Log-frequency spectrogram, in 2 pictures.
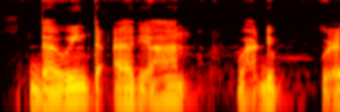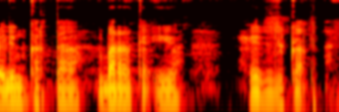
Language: Somali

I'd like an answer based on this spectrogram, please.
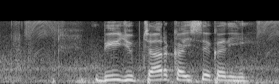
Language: Bhojpuri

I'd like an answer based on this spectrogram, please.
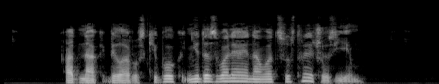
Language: Belarusian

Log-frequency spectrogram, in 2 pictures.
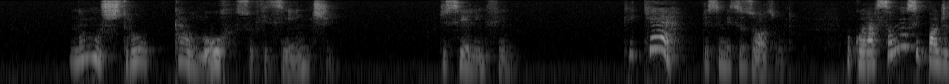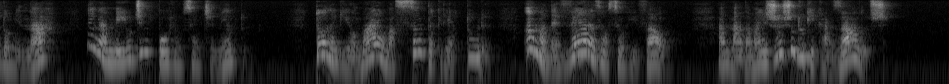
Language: Portuguese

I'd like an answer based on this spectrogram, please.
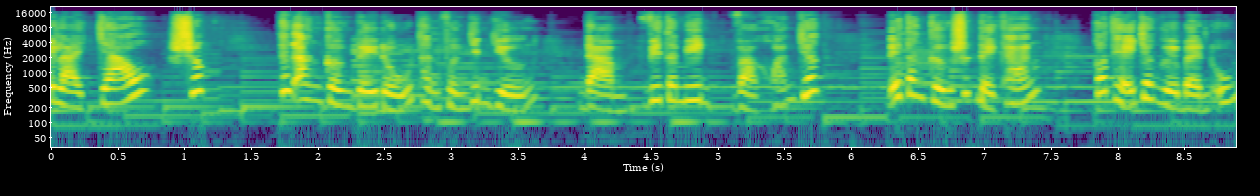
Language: Vietnamese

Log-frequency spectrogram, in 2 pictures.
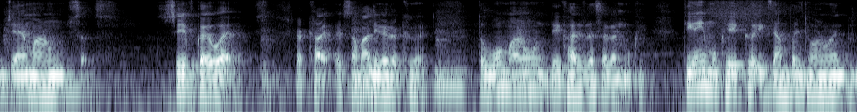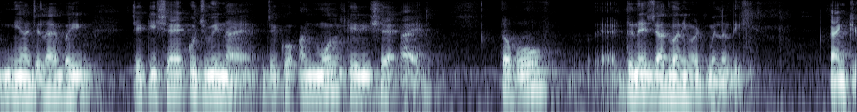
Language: Sindhi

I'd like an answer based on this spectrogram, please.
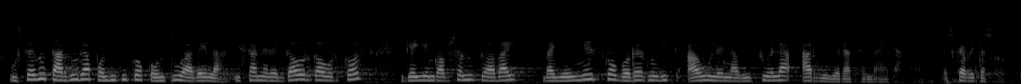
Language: Basque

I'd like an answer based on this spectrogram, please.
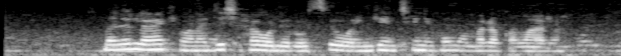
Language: Swahili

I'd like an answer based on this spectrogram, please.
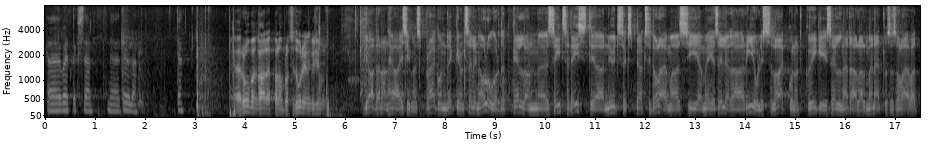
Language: Estonian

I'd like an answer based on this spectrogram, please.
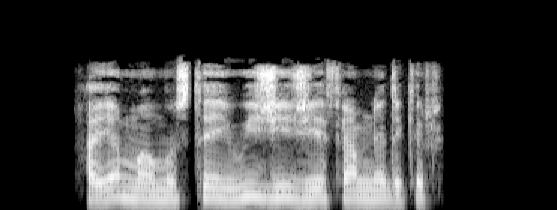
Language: Kurdish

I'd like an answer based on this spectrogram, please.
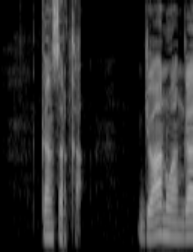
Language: Somali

